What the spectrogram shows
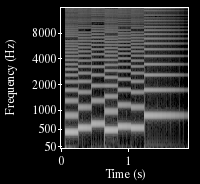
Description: Round Clear Music

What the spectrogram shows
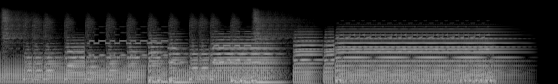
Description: Level Clear; The Magical Quest Starring Mickey Mouse; SNES

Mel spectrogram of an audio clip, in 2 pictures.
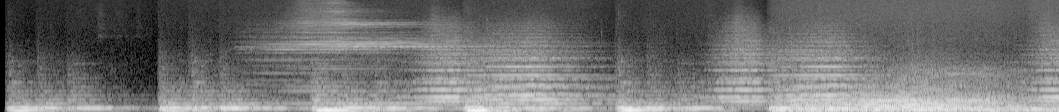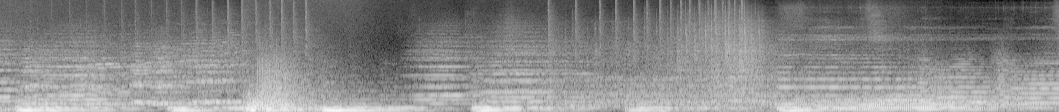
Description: World Music

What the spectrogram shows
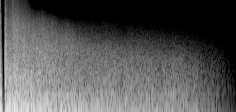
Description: IED Explosion Distant

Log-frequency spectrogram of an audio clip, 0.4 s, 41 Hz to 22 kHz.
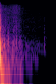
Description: footstep concrete land; SFX; Environment; MONO; Footsteps; ProSoundCollection v1 3

